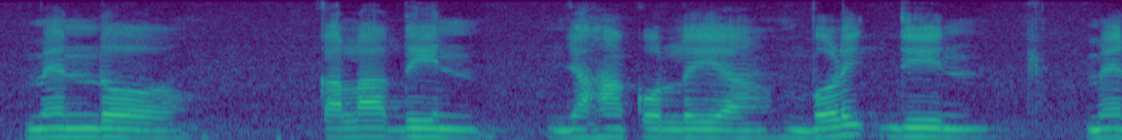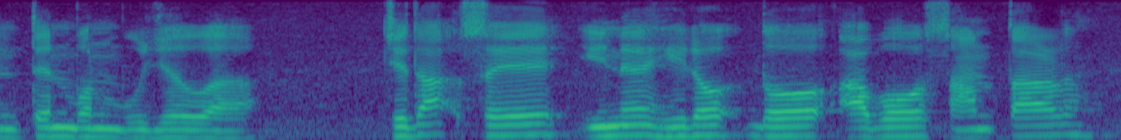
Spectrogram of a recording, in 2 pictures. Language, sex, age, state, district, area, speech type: Santali, male, 30-45, Jharkhand, East Singhbhum, rural, spontaneous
